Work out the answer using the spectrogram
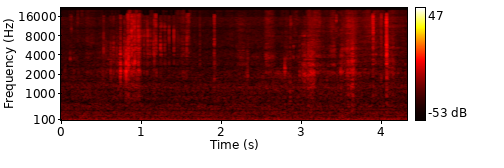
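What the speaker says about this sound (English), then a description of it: "So, Takis, they can add crunch and flavor to any item you're eating." Quiet, close crunching of Takis rolled tortilla chips comes as a few brief crackly bites and chews, with no talking.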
